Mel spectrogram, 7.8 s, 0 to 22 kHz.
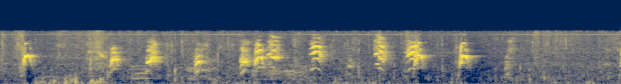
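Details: Pomeranian and klein spitz puppies from litters 32 and 35 out in a yard after snowfall on 5 April 2014, giving high, short yapping barks in quick irregular bursts, several voices overlapping, with faint rustling between them.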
